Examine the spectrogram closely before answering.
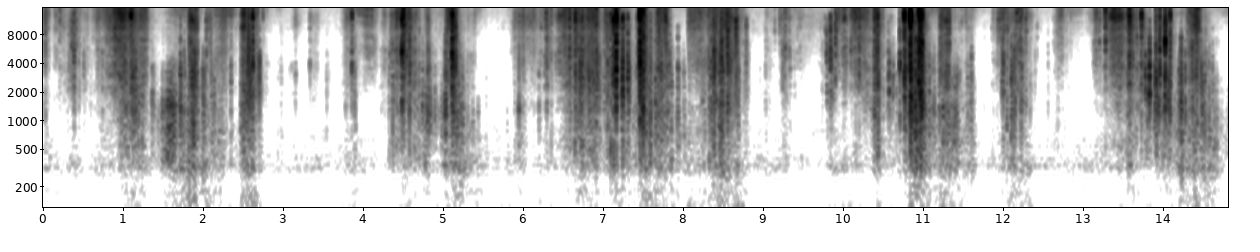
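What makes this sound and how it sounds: Bare fingers grab and turn the pages of a large, thin, empty newsprint newspaper lying open on a wooden table. Each turn brings a burst of bright, papery crinkling and flapping with almost no low end, separated by short quiet pauses.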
